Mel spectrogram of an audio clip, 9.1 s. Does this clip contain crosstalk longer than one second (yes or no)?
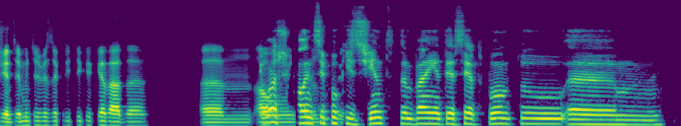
yes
